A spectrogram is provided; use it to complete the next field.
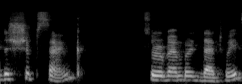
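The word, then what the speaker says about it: cinq: Five is sank. Sank. You can remember it. like the ship sank.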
